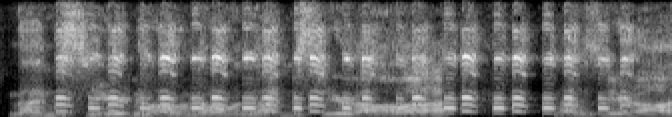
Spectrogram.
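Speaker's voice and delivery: high squeaky mock-innocent voice. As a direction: pretend nothing happened, way up high. Joking denial, put-on voice.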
